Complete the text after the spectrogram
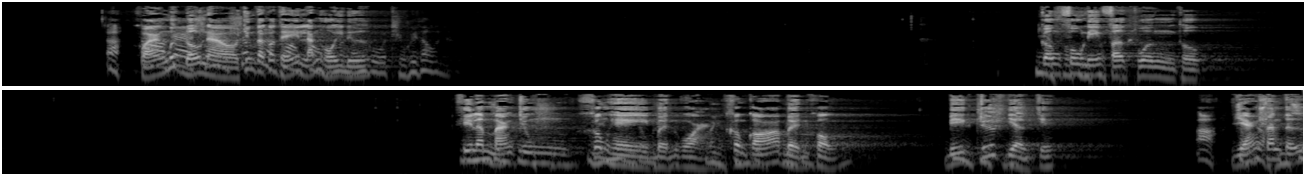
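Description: An elderly man speaks calmly and slowly into a close microphone, with long pauses.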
